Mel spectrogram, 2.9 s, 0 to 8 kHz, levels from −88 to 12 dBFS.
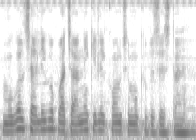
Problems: constant background noise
